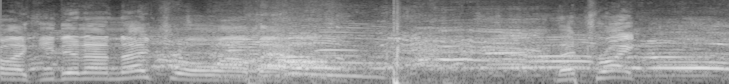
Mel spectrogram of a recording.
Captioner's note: savage screams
